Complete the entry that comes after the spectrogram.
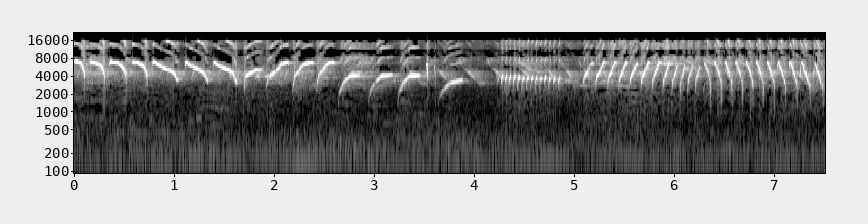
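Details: Canary song meant to stimulate lazy canaries into singing, moving from repeated falling slurred whistles to a brief steady tone, then a rapid high trill of evenly spaced notes.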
